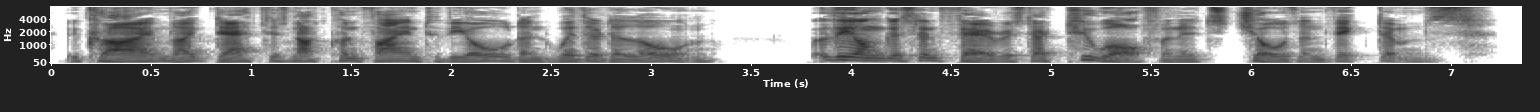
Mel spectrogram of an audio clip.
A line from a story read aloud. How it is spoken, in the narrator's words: rejoined the surgeon, mournfully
